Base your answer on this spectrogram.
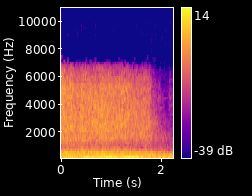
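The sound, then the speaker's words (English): Loud, steady droning roar of a Yamaha Banshee two-cylinder two-stroke quad fitted with a road racing engine, running flat out during a race with no clear breaks in the sound. “it's a Yamaha Banshee, one of those two-cylinder, two-cycle quads with a road racing engine in it.”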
